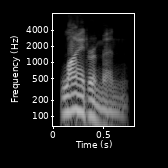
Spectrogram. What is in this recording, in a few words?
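"lighterman", American English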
